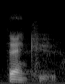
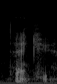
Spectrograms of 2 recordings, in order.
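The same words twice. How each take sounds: First: Said in the usual way. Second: Whispered thank you to the volunteer. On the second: Shown as a demonstration.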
